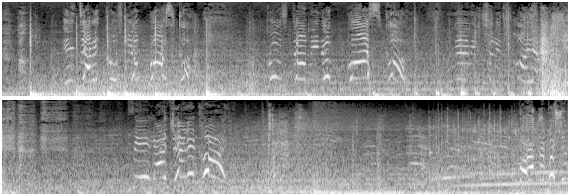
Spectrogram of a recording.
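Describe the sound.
A car engine roars and whines through a busy, cluttered scene, with a loud burst around the middle and chattering voices and squeaky effects layered over the motor noise.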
